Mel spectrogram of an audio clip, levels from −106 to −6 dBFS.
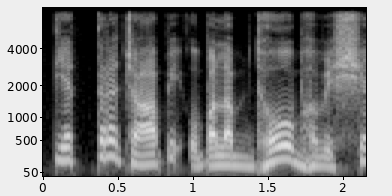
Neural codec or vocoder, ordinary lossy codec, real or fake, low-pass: none; none; real; 7.2 kHz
